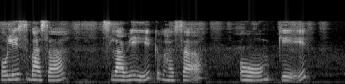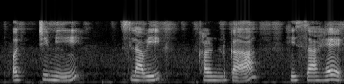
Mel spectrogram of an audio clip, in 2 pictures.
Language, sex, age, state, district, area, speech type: Hindi, female, 45-60, Madhya Pradesh, Chhindwara, rural, read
